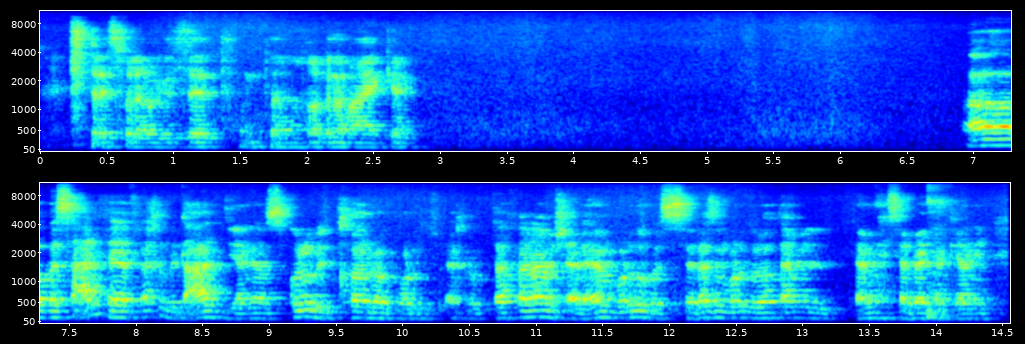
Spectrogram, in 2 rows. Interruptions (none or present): none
